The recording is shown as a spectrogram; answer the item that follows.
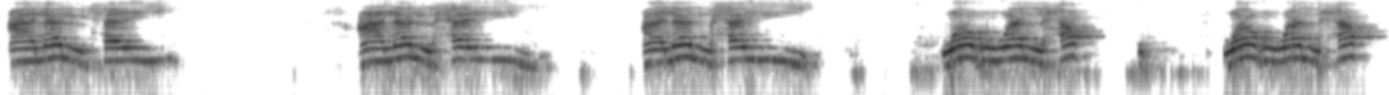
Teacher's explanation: hendaklah ditekan secara lembut tasydidnya, ya, ditekan secara lembut tasydidnya dengan cara memegang huruf itu lebih lama sedikit. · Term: waqaf setengah harokat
